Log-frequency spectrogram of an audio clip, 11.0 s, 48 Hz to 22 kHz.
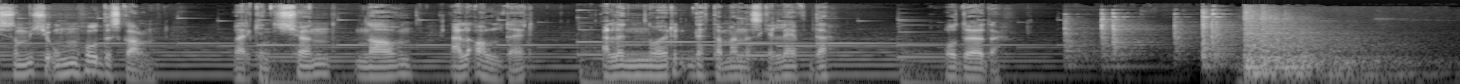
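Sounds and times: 
speech: 0:00.1 - 0:06.4, 0:07.1 - 0:07.6
heavy metal door latch and hinge knocks: 0:08.0 - 0:10.4
heavy metal prison cell door slamming shut: 0:09.1 - 0:10.9.

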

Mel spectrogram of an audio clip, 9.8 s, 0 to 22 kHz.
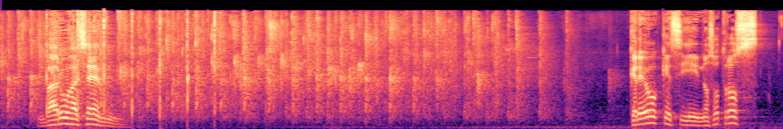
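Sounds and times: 
audience applause: 0:00.0 - 0:07.8
speech: 0:00.5 - 0:01.7, 0:07.9 - 0:09.5.

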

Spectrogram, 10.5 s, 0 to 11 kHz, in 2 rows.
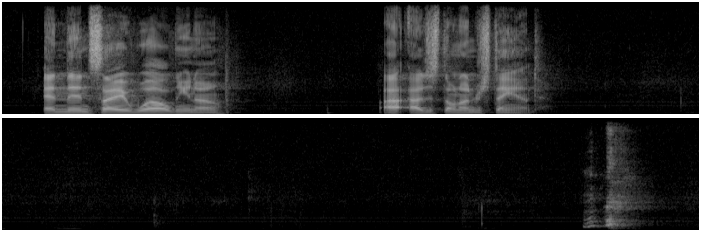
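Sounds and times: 
speech: 0:00.3 - 0:01.8, 0:02.8 - 0:04.1
sneeze: 0:09.6 - 0:10.2.

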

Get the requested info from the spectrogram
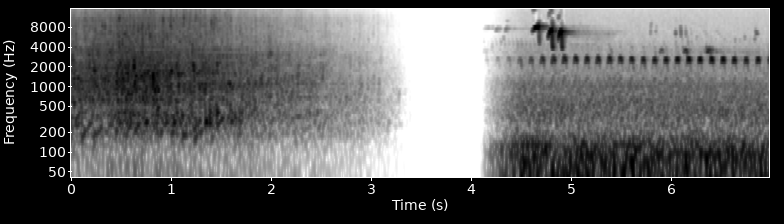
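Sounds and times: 
creek running full after a snowy year: 0:00.0 - 0:03.1
courting pair of chickadees chirping in a shrubby thicket: 0:04.4 - 0:06.9.

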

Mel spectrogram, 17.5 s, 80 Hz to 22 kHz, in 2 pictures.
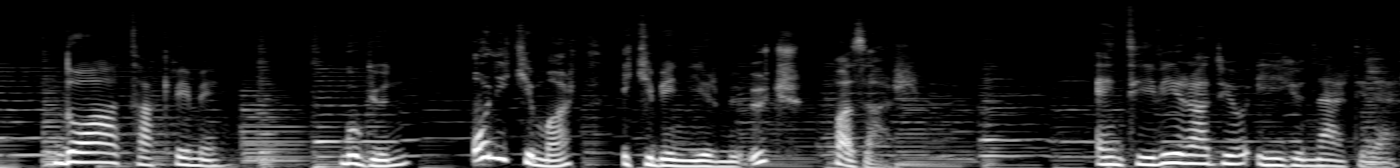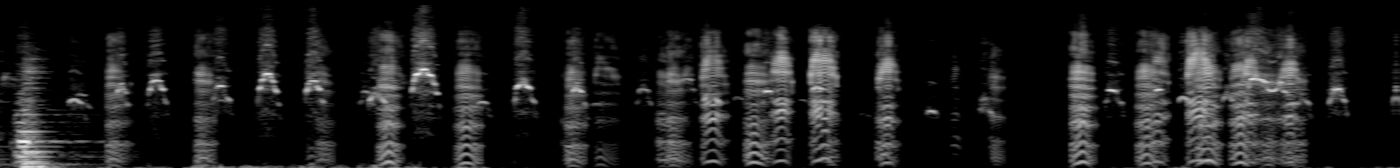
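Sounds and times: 
speech: 0:00.4 - 0:01.5, 0:02.1 - 0:05.8, 0:06.9 - 0:09.0
blue-footed booby calls with harsh grunting squawks and whistling honks: 0:09.0 - 0:17.4.

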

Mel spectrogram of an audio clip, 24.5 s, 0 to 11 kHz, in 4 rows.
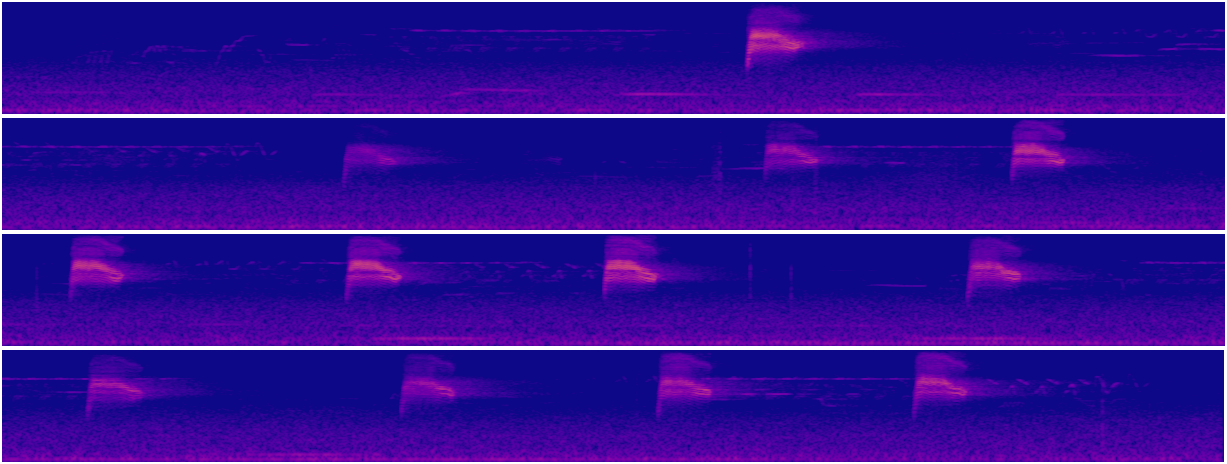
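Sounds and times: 
common nighthawk peent calls at Schoodic Head, Winter Harbor, Maine: 0:03.7 - 0:04.2, 0:10.0 - 0:10.4, 0:11.2 - 0:11.6, 0:12.6 - 0:13.0, 0:14.0 - 0:15.7, 0:16.9 - 0:17.6, 0:18.6 - 0:19.3, 0:20.4 - 0:21.0, 0:21.6 - 0:23.4.

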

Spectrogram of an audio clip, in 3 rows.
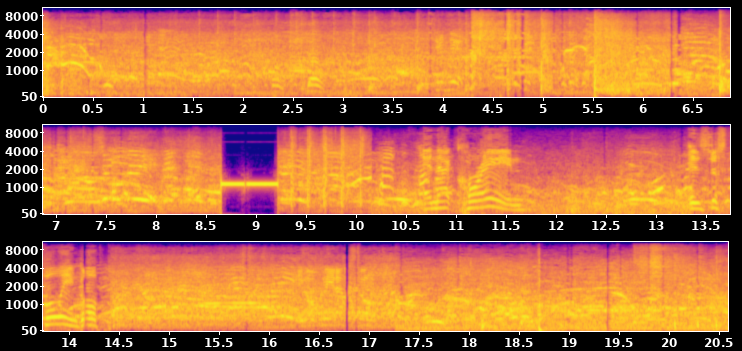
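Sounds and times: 
people shouting: 0:00.0 - 0:08.6, 0:13.7 - 0:20.5
loud crowd noise: 0:00.0 - 0:20.5
firework bangs and crackles in a street: 0:04.8 - 0:06.2
brief electronic beep: 0:08.6 - 0:09.3
speech: 0:11.0 - 0:15.0.

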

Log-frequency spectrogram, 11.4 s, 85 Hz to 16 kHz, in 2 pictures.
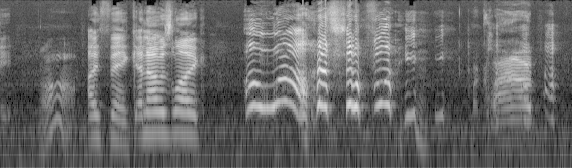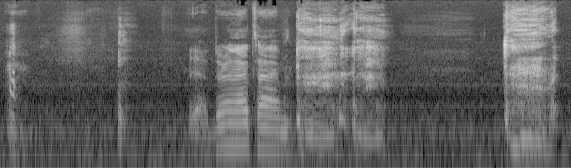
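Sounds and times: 
speech: 0:00.4 - 0:06.0, 0:07.6 - 0:09.7
laughter: 0:03.0 - 0:06.0
harsh cough: 0:08.6 - 0:09.6, 0:10.8 - 0:11.4.

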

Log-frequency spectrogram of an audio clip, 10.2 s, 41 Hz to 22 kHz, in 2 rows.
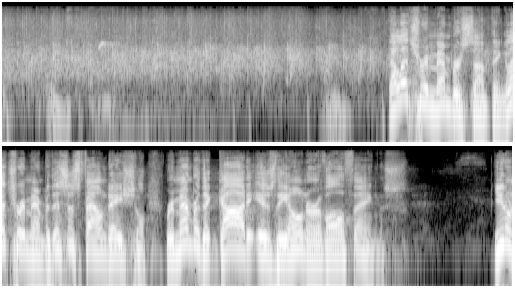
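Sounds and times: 
audience clapping: 0:00.0 - 0:05.6
speech: 0:03.9 - 0:09.2.

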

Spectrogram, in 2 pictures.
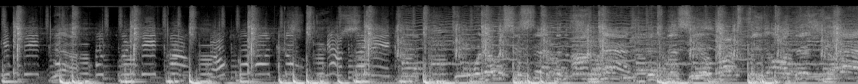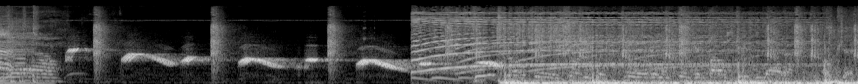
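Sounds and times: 
loud dense wash of overlapping wailing tones: 0:01.0 - 0:09.3, 0:12.7 - 0:17.1
swooping whistled notes: 0:03.6 - 0:16.6
sharp percussive snaps: 0:10.7 - 0:11.0, 0:11.8 - 0:12.4.

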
